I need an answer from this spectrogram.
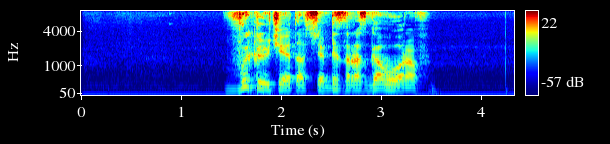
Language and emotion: Russian, angry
